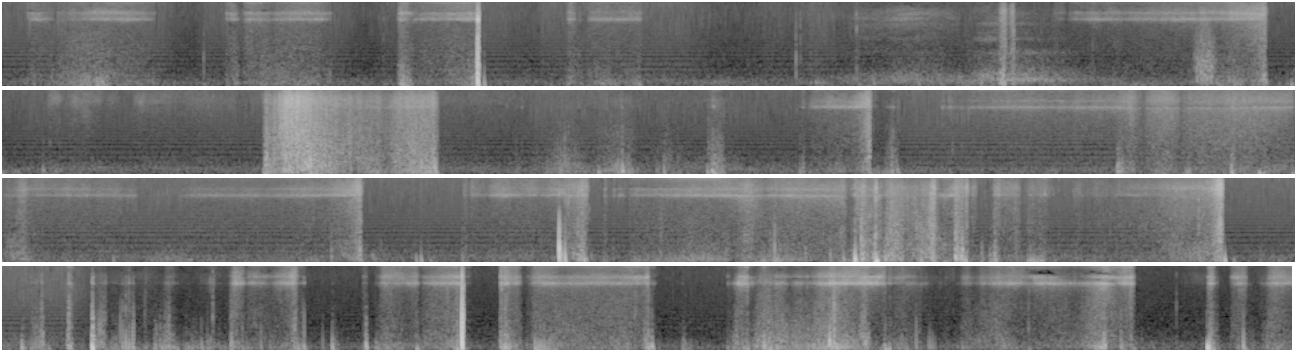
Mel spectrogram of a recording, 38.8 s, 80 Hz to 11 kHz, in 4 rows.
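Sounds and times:
faint steady hiss: 0.0 - 38.7
microphone rubbed against skin: 0.2 - 3.6, 6.5 - 13.0, 13.8 - 16.5, 17.8 - 20.1, 22.8 - 28.6, 29.2 - 38.7.

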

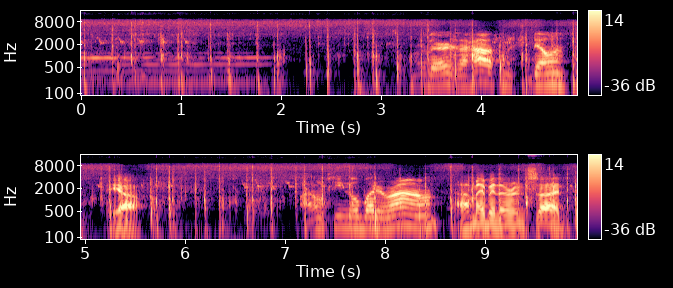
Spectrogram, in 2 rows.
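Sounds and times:
horses' hooves clip-clopping at a walking pace: 0.0 - 9.9
speech: 3.5 - 5.7, 7.2 - 9.9.

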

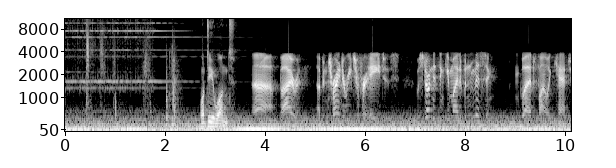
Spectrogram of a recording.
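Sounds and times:
telephone bell ringing: 0.0 - 4.3
steady low hum: 0.0 - 10.1
speech: 2.7 - 4.6, 5.4 - 6.5, 7.2 - 10.1.

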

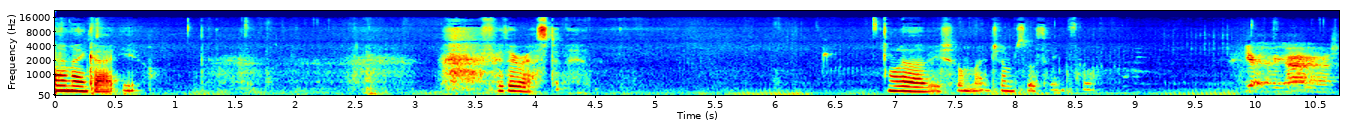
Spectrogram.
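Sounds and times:
speech: 0.0 - 0.8, 3.7 - 4.4, 6.9 - 8.8, 9.9 - 10.6
cat purring while being petted: 0.0 - 10.6.

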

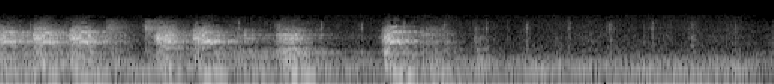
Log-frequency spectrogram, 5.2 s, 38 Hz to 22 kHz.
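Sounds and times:
dog barking at night: 0.0 - 3.0.

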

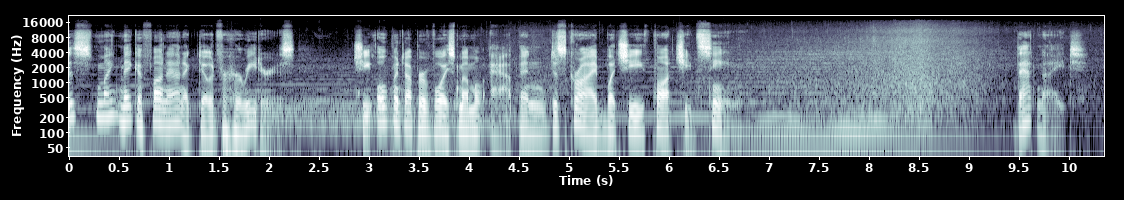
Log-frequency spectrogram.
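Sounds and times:
speech: 0.0 - 6.8, 9.5 - 10.3
ocean waves washing against rocks: 3.6 - 10.3.

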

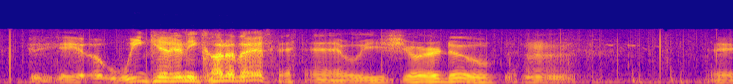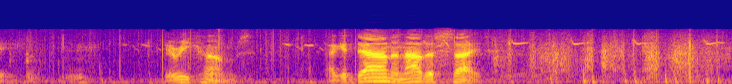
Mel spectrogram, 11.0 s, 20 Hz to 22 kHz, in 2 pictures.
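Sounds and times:
speech: 0.2 - 4.6, 5.3 - 9.3
horse hooves clip-clopping: 4.4 - 10.9.

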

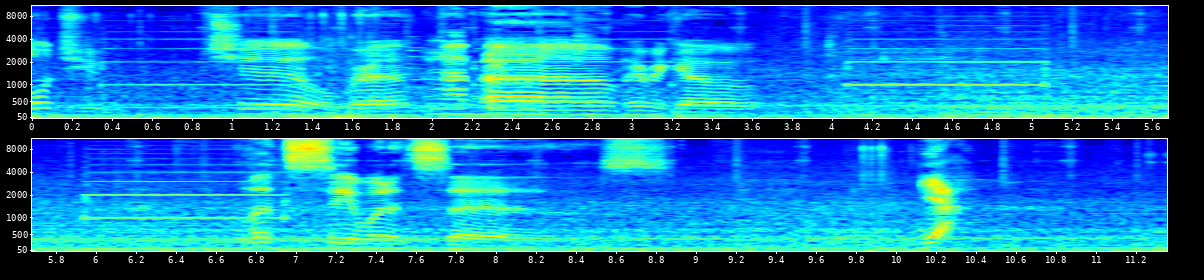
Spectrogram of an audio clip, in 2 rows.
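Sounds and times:
truck reversing alarm beeping: 0.0 - 5.2, 6.0 - 7.2
truck engine low rumble: 0.0 - 11.3
speech: 0.2 - 3.8, 6.8 - 8.8, 10.2 - 10.5.

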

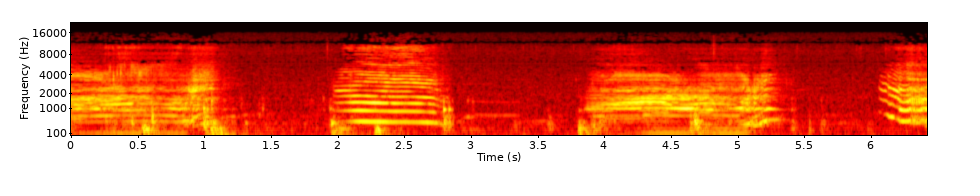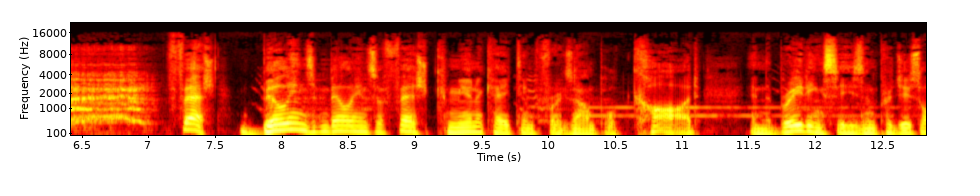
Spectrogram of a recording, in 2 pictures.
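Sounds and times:
whale moaning calls underwater: 0.0 - 1.2, 2.0 - 5.4, 6.0 - 7.1, 9.8 - 10.6
speech: 7.3 - 12.8.

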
